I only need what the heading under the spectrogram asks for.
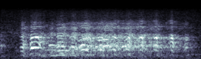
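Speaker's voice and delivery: a short amused laugh at himself; real chuckle. Real, not acted. Lecturer laughing at his own bragging to the audience, chuckling. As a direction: laugh off the boast.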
